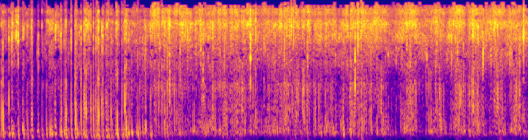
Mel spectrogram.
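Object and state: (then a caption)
Wooden floor. Fingertips tap rapidly on a large solid wood-plank floor, making a quick, dense patter of short, dry knocks with a warm low-mid body and almost no ring. The tapping is loudest over the first two seconds, then continues at a slightly softer, steady level.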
